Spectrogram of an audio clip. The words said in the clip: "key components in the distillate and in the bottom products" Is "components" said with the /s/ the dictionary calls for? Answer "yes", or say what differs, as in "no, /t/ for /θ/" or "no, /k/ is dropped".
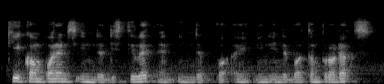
yes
